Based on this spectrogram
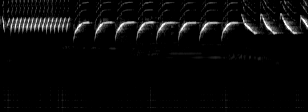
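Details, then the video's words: Lemon canary in a long roll, opening with a rapid rattling trill, then a steady run of rising whistled notes about four per second, ending in falling slurs. "Burung Kenari Lemon Gacor Ngerol Panjang"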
